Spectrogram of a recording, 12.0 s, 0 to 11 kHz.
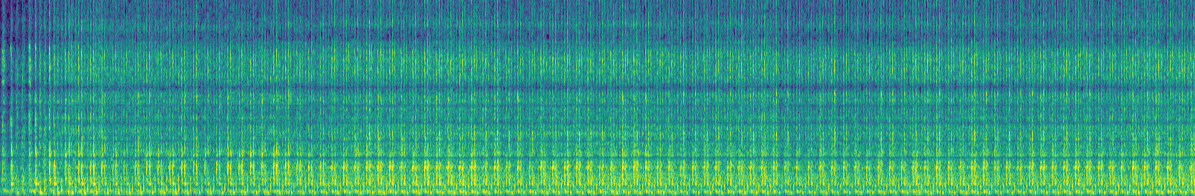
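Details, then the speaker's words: Hinomoto tractor diesel at cold idle with steady, hard clatter near three knocks a second just after a cold start in the 40s °F; previously stuck engine, owner suspects low compression, weak glow plugs or poorly spraying injectors, unconfirmed. "that was a cold start like i said this thing may be down on compression we don't know um glow plugs could be half working or you know our injectors may not be spraying well"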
